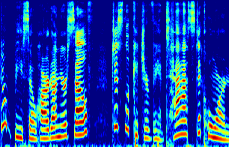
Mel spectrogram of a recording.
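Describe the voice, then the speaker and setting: A woman puts on a character voice pitched high. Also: fairly slow pace, very clean recording, silent background. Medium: read story. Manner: excitable, exaggerated.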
